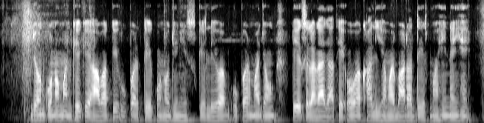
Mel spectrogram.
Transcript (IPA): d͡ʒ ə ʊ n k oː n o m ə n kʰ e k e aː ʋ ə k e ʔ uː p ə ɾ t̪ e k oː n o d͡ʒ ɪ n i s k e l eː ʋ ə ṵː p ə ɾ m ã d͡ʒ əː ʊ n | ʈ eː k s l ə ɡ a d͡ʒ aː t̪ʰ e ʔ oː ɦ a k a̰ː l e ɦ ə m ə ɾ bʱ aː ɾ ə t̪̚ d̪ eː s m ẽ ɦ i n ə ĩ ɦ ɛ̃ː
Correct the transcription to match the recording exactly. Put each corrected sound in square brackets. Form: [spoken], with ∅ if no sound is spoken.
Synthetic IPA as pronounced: d͡ʒ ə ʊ n k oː n o m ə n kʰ e k e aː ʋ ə k e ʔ uː p ə ɾ t̪ e k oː n o d͡ʒ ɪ n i s k e l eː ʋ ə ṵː p ə ɾ m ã d͡ʒ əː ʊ n | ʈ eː k s l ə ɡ a d͡ʒ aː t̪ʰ e ʔ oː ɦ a [kʰ] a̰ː l [i] ɦ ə m ə ɾ bʱ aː ɾ ə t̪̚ d̪ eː s m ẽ ɦ i n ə ĩ ɦ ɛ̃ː

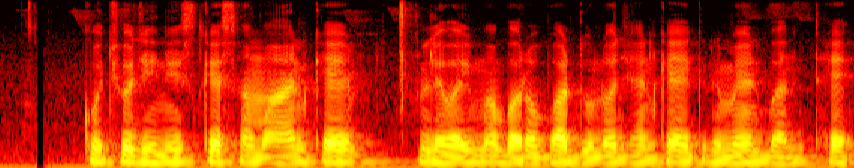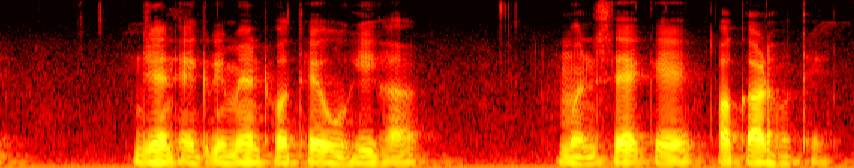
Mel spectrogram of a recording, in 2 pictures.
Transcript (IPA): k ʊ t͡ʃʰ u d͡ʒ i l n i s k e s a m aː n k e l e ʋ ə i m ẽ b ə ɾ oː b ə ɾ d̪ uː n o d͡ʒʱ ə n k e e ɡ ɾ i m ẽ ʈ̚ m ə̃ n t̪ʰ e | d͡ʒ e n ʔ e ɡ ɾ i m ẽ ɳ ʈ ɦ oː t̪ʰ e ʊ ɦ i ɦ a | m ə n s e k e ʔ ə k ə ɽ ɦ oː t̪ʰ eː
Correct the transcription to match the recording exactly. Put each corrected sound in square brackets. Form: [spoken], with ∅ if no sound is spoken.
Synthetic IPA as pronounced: k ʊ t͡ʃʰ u d͡ʒ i [∅] n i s k e s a m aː n k e l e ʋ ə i m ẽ b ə ɾ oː b ə ɾ d̪ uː n o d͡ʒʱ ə n k e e ɡ ɾ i m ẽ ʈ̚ [b] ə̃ n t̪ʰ e | d͡ʒ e n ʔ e ɡ ɾ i m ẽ ɳ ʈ ɦ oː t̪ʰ e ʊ ɦ i ɦ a | m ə n s e k e [p] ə k ə ɽ ɦ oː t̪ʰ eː

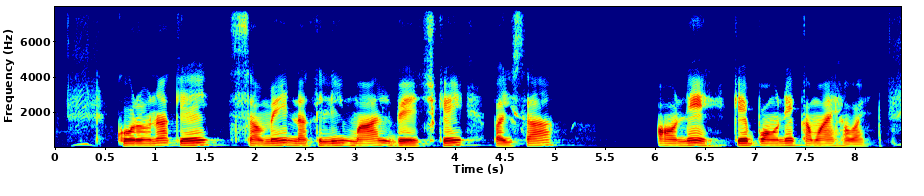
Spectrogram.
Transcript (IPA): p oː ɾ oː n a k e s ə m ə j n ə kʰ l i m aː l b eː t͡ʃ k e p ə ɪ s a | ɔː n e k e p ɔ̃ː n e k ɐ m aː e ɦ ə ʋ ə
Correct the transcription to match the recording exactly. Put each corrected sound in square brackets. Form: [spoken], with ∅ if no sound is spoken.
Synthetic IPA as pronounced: [k] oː ɾ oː n a k e s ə m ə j n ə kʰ l i m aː l b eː t͡ʃ k e p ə ɪ s a | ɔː n e k e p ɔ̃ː n e k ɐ m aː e ɦ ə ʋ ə

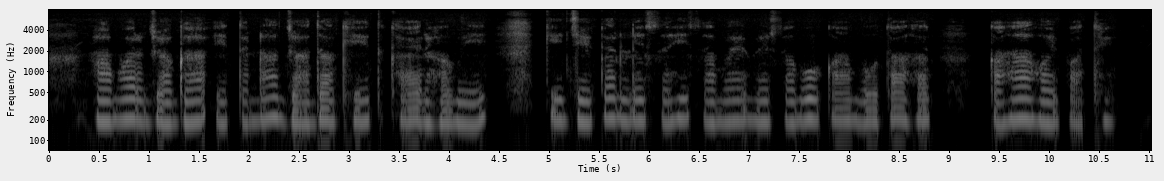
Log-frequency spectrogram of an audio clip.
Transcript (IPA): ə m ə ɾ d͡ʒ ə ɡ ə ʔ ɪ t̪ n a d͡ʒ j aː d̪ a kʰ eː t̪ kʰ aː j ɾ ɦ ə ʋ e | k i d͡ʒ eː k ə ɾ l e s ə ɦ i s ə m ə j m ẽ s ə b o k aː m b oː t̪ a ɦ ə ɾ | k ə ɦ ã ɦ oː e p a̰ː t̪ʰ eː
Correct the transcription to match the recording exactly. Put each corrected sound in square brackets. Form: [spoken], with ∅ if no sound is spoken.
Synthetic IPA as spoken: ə m ə ɾ d͡ʒ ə ɡ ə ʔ ɪ t̪ n a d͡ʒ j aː d̪ a kʰ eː t̪ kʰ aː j ɾ ɦ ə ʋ e | k i d͡ʒ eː k ə ɾ l e s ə ɦ i s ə m ə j m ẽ s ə b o k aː m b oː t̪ a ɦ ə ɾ | k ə ɦ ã ɦ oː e p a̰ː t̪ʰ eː

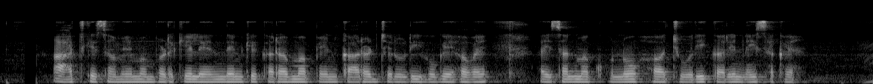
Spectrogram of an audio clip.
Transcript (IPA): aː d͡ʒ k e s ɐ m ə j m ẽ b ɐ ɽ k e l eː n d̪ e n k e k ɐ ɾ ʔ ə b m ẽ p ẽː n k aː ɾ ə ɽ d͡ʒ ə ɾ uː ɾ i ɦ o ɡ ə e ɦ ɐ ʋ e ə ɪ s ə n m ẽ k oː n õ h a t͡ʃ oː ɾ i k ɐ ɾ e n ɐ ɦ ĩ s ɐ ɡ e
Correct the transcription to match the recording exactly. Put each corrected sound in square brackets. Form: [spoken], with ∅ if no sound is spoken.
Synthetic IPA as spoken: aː d͡ʒ k e s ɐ m ə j m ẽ b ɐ ɽ k e l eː n d̪ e n k e k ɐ ɾ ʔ ə b m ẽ p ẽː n k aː ɾ ə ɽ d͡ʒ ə ɾ uː ɾ i ɦ o ɡ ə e ɦ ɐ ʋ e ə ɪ s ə n m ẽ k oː n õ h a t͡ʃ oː ɾ i k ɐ ɾ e n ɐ ɦ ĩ s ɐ [k] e

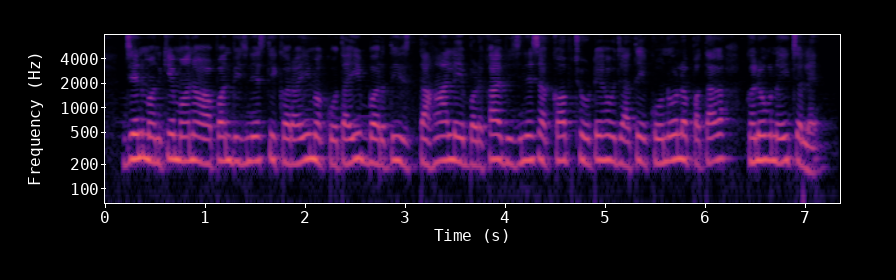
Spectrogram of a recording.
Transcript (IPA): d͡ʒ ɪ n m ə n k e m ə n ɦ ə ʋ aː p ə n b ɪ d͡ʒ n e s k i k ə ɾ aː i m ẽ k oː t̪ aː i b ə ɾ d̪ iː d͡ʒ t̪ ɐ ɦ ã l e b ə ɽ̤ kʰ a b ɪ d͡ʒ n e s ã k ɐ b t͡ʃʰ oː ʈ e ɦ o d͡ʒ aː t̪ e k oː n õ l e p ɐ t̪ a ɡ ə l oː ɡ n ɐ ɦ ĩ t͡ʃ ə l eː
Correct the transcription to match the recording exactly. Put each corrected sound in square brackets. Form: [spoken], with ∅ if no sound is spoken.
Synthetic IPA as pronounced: d͡ʒ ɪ n m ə n k e m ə n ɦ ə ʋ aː p ə n b ɪ d͡ʒ n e s k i k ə ɾ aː i m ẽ k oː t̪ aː i b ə ɾ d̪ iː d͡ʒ t̪ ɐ ɦ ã l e b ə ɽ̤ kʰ a b ɪ d͡ʒ n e s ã k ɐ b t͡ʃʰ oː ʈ e ɦ o d͡ʒ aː t̪ e k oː n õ l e p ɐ t̪ a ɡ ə l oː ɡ n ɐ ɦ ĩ t͡ʃ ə l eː

